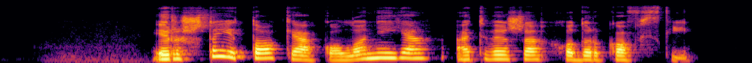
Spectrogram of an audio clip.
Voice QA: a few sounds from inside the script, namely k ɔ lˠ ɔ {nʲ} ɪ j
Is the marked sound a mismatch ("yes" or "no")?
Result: no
